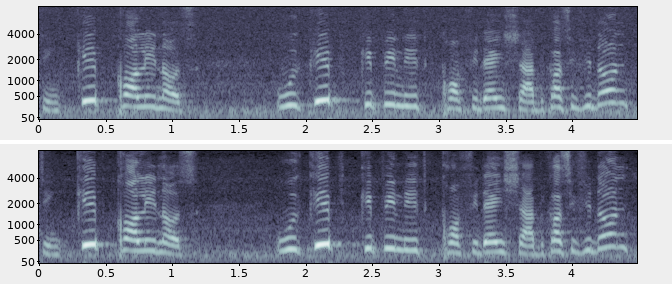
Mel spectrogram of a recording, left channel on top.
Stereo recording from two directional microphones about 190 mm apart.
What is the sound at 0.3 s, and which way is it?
Speech, 55° left (ahead or behind).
